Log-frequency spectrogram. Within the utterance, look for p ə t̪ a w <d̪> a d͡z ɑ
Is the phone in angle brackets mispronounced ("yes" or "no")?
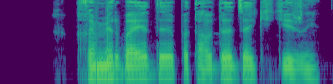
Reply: no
